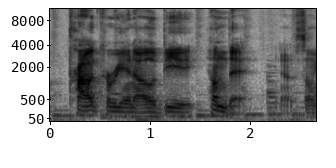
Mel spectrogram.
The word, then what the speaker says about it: Hyundai: to be a proud Korean, I would be Hyundai. Yeah, so Hyundai is the proper pronunciation, but even Hyundai Global, like if you see their marketings, like they pronounce it Hyundai.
